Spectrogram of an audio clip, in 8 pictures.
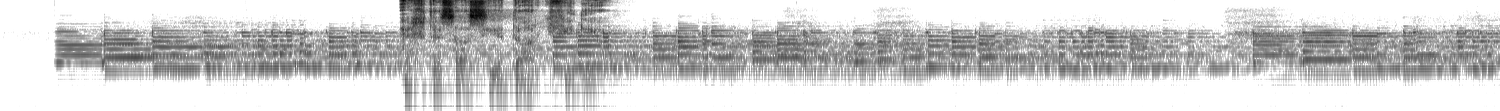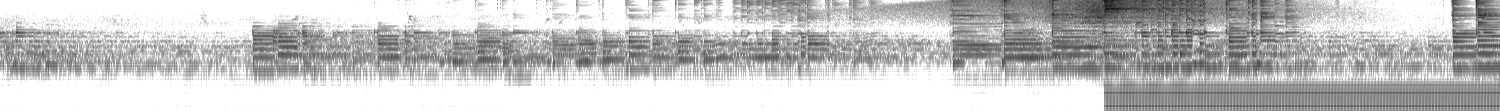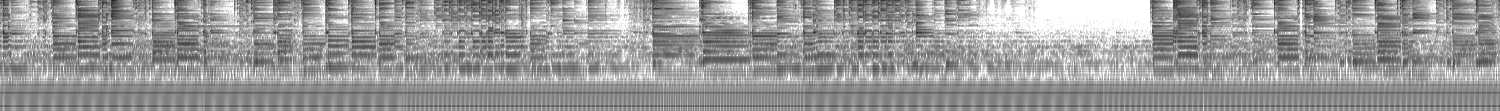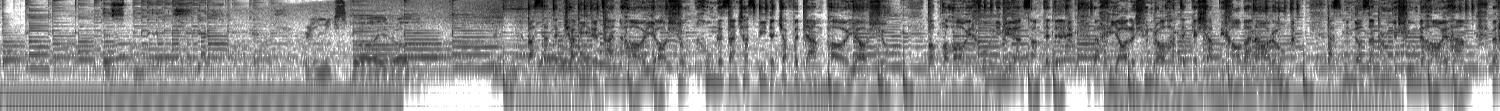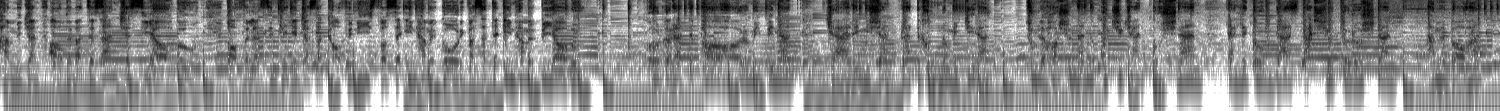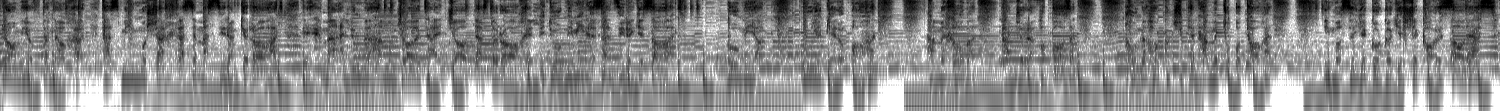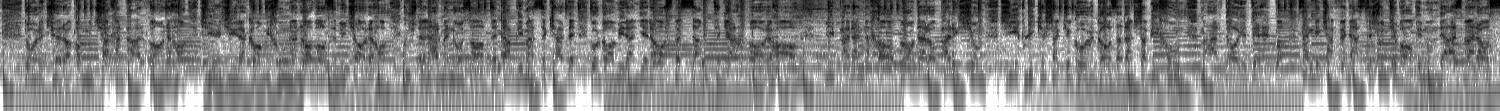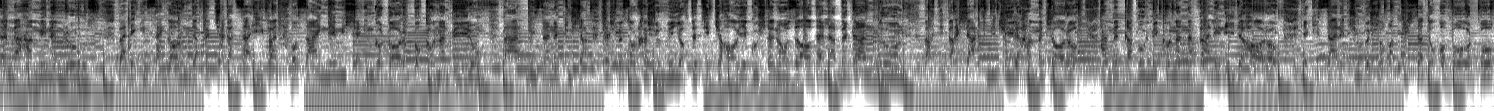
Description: ریمیکس ترکیبی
